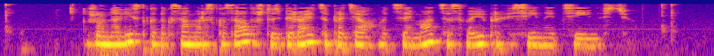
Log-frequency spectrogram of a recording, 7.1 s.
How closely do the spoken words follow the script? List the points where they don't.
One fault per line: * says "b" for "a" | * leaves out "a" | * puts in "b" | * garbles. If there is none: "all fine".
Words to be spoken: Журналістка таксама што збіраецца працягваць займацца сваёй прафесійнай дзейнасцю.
* puts in "расказала"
